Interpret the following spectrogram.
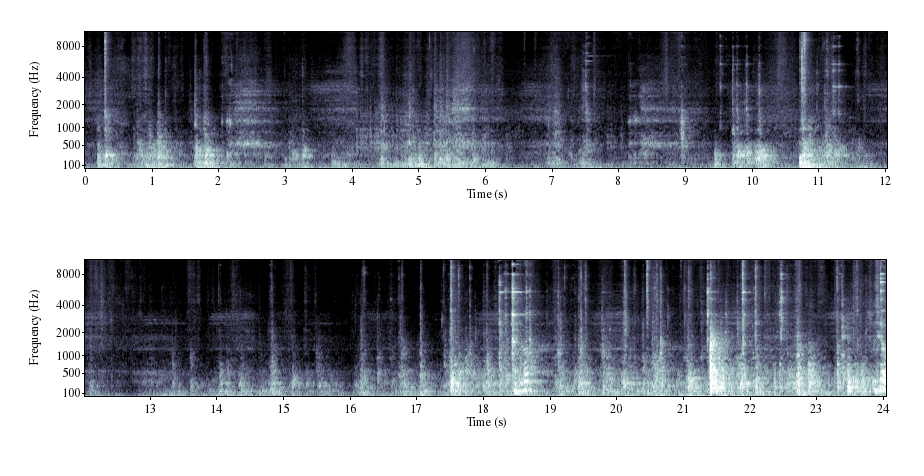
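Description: Metal clicks and clinks of a gear puller and hand tools being worked on a boat's propeller shaft coupling flange, pulling it off the shaft. One sharper knock comes about eleven seconds in, and the clinking grows busier and louder near the end.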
